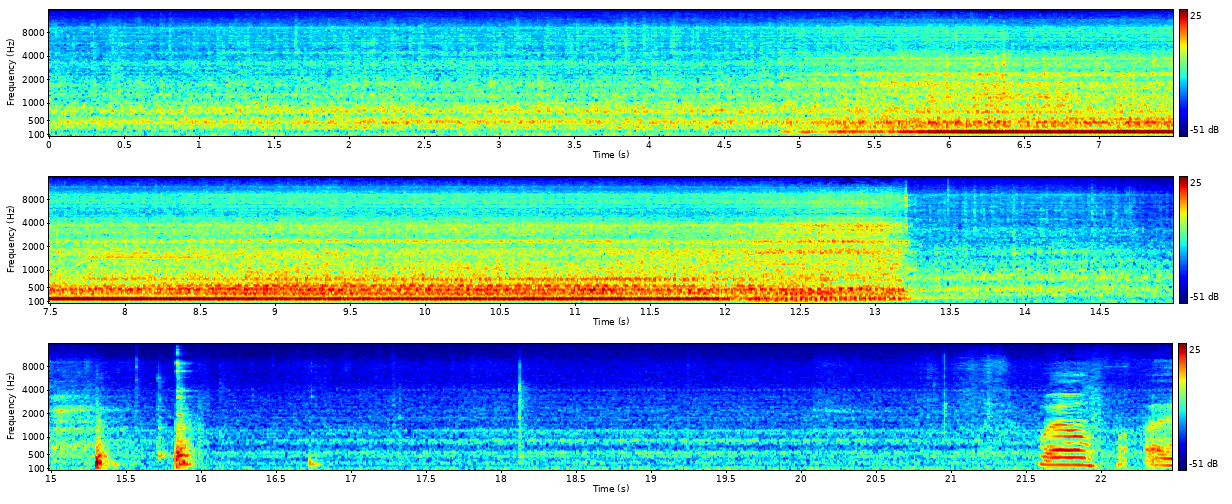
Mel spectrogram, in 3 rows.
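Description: A wood lathe spins at about 450 RPM during woodturning with Sorby spiraling and texturing tools, a steady whirring rasp that swells with a sustained hum, then stops abruptly, leaving scattered knocks and quiet talk.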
